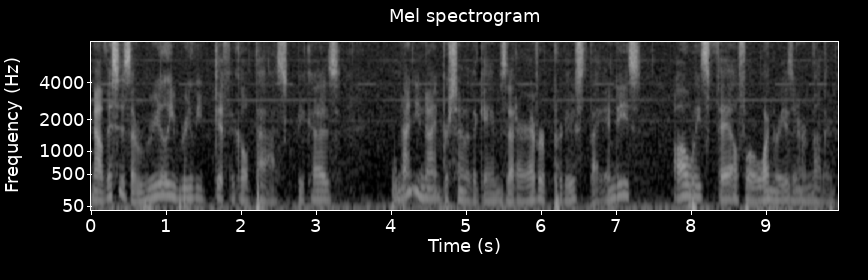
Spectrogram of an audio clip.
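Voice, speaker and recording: At a moderate speed, the speaker talks in a soft-spoken way. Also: man. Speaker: indie game developer. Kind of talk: casual talk to camera.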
